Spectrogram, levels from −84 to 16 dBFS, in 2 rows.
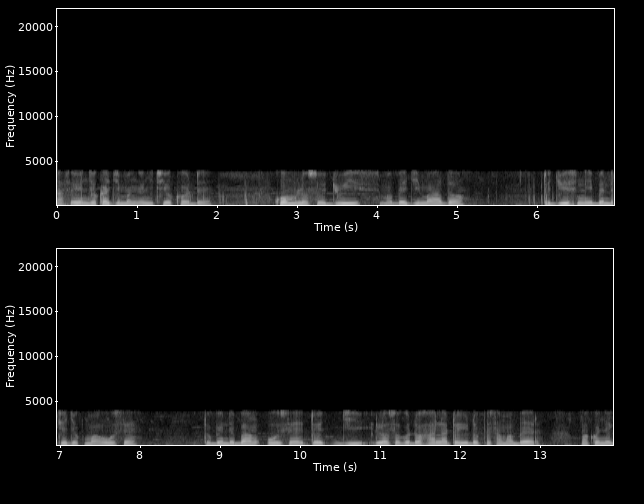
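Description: A block of digital silence at 0.30 s, just before "ka ji mang'eny tiyo", cuts the speech to zeros for about 2.9 ms, which fits one unfilled 128-sample buffer, and leaves a sharp tick.

A skip ahead from 6.94 to 7.05 s, right after "juis ni", drops roughly 0.7 s of speech, so the phrase joins abruptly.

A jitter buffer speed-up from 7.55 to 7.93 s trims about 40 ms of pitch periods to reduce delay. The speech runs at about 109% speed at unchanged pitch and sounds hurried, all within the telephone-band call path that carries nothing above 4 kHz.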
